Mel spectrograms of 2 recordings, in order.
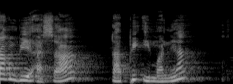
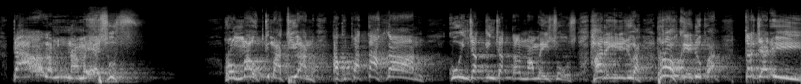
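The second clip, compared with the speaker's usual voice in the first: fervent prayer; 7 semitones higher, 6 dB louder than usual. Retold or imitated. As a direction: declare it with full force. Reenacted prayer for the sick. (doa penuh kuasa, lantang dan lambat)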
